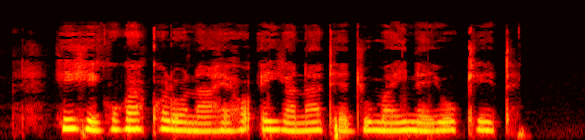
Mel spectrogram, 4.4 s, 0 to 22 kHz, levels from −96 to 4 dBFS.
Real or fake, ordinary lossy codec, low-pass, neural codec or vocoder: real; AAC, 32 kbps; 19.8 kHz; none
